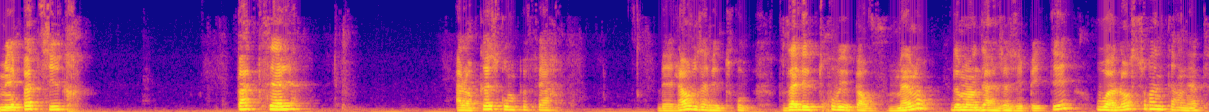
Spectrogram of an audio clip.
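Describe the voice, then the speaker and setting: A woman with a medium pitch and a dark, mellow, somewhat breathy tone uses lively intonation, her loudness swinging widely. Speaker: beauty and wellness advice youtuber. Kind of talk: casual advice monologue. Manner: halting, with false starts.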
